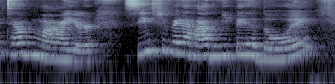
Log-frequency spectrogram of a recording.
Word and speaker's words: Telgemeier: Para americanos, então eu busquei lá no Google para poder saber como que pronuncia direitinho e o Google me falou que é Telgemeier.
